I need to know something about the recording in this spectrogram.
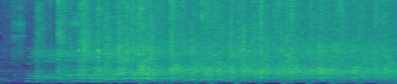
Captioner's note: applause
